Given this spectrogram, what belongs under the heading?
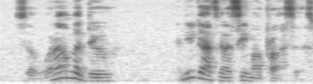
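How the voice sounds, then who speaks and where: Somewhat breathy and fairly high-pitched, a man speaks at a fairly quick pace with very wide pitch swings. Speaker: sports betting video creator. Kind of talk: casual solo commentary on betting picks.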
